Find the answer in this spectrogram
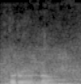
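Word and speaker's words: Brno: i played for in the czech republic from bruno spell it b-r-n-o b-r-n-o it's about two and a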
